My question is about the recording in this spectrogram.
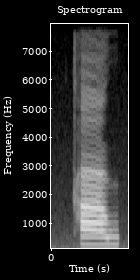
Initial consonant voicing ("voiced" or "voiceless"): voiceless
